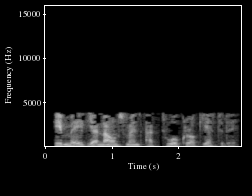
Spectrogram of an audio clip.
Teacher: Same words, but they are understood as making an assertion because they are said with a fall in pitch.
